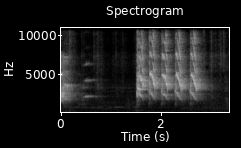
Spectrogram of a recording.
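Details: Yellow ringneck parakeets, a breeder pair: a thin whistled note, a quiet gap, then a steady run of four to five harsh, grating squawks, each under half a second.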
